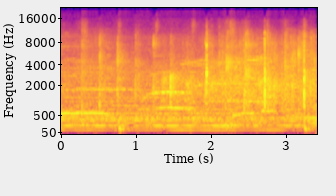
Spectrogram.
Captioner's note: attendees cheering and applauding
